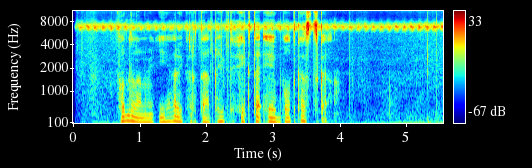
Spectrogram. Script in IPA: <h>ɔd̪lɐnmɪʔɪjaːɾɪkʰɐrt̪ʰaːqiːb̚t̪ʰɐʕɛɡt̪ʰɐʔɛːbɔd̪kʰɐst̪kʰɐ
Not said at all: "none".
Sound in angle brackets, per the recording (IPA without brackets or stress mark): f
